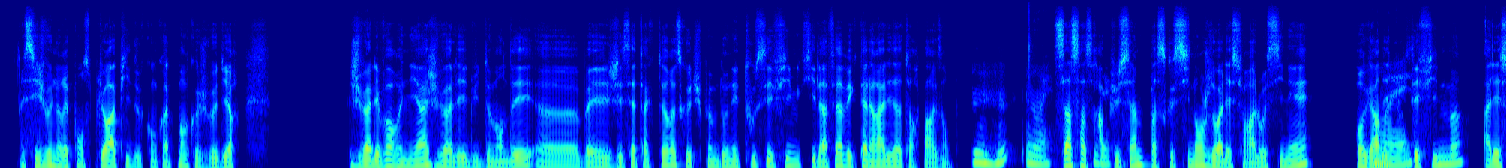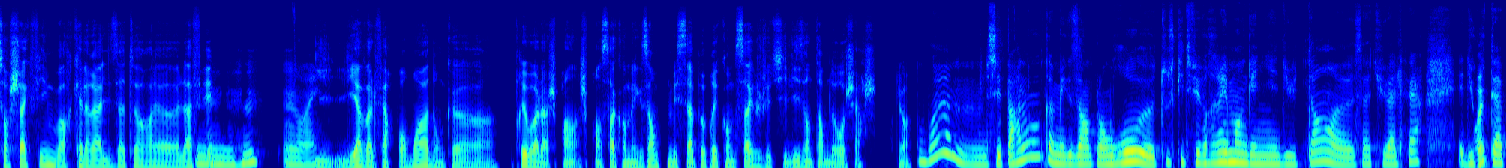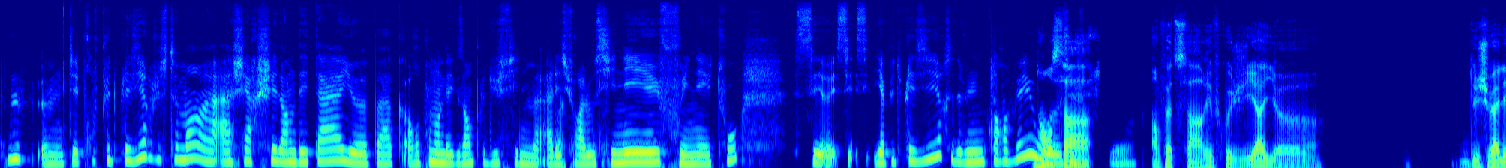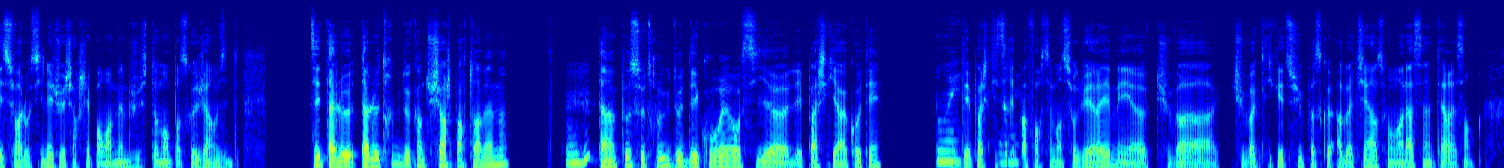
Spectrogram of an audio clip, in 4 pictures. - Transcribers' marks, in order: other background noise; stressed: "vraiment"
- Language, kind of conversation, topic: French, podcast, Penses-tu que l’intelligence artificielle va changer notre quotidien ?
